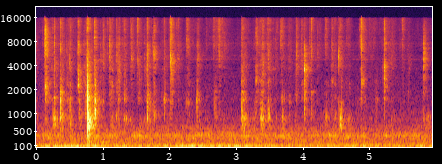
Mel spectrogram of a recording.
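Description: A small spatula beating sourdough starter (flour and water) in a ceramic bowl to work out the lumps: faint, quick, irregular clicks and taps against the bowl, one a little louder just before a second in.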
